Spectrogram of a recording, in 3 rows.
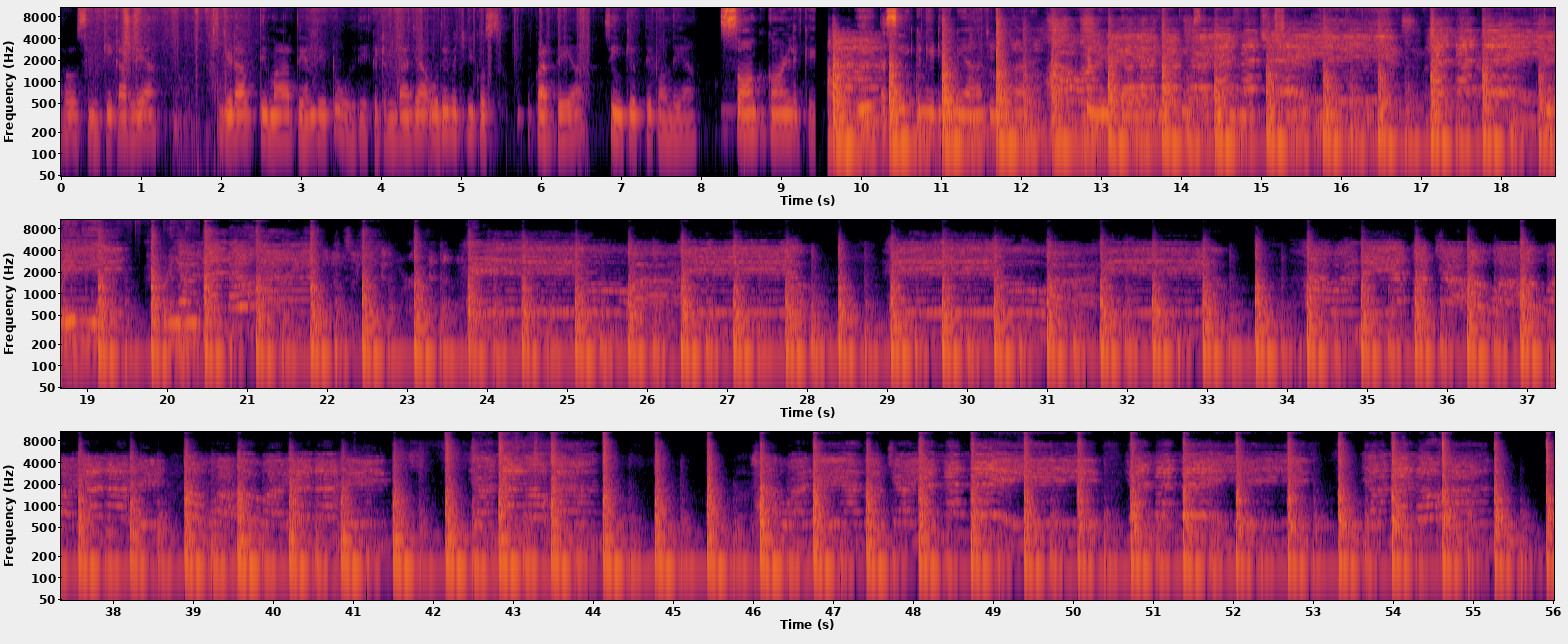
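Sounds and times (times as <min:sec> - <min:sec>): group singing: 0:09.6 - 0:28.1, 0:29.0 - 0:33.2, 0:34.2 - 0:44.4, 0:46.0 - 0:55.5
hand drums beating: 0:09.6 - 0:56.0.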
